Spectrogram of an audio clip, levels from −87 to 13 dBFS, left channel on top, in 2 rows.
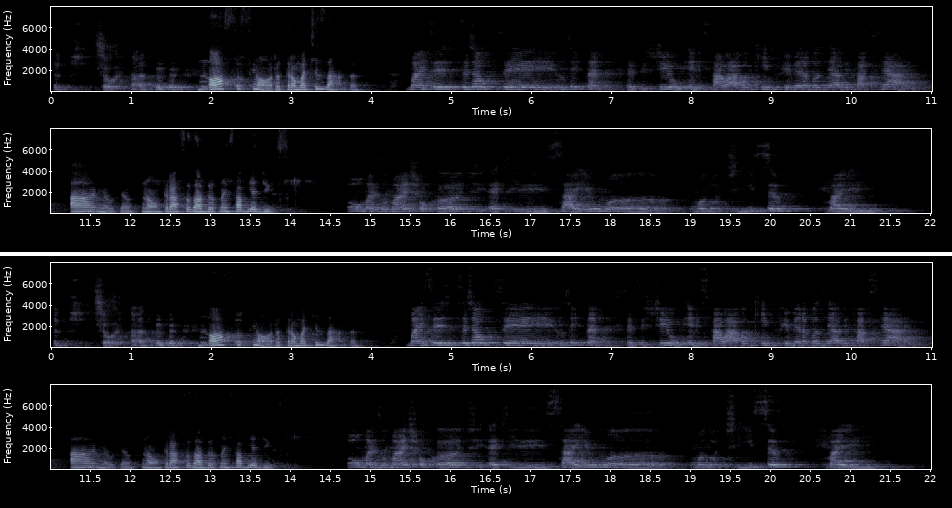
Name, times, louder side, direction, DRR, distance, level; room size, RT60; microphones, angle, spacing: voice 1, 0.0-2.0 2.3-2.4 4.4-10.8 14.7-20.2 20.6-21.3, right 1 dB, 75° right, 6.0 m, -42 dB
voice 2, 2.5-3.9 11.2-13.8, left 4 dB, 90° left, 0.7 m, -32 dB
28.5 x 16.0 x 6.2 m
head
